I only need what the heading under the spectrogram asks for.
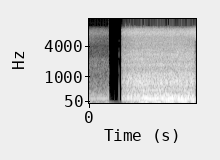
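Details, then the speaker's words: Electric heater fan motor after oiling (had made nasty noises before), blade back on: smooth steady hum and soft air rush with no squeal, grind or rattle; quiet, healthy fan motor after repair. "yeah there it is nice and quiet"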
